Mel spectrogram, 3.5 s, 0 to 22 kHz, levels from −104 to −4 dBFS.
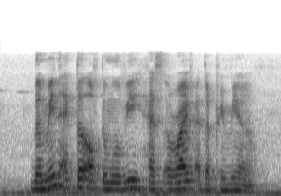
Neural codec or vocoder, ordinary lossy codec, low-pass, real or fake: none; none; 7.2 kHz; real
